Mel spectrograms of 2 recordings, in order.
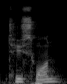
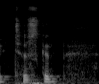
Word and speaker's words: Tucson: Another one went out to Tucson, I believe that's how you pronounce it, not like I usually do, Tucson, Arizona.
